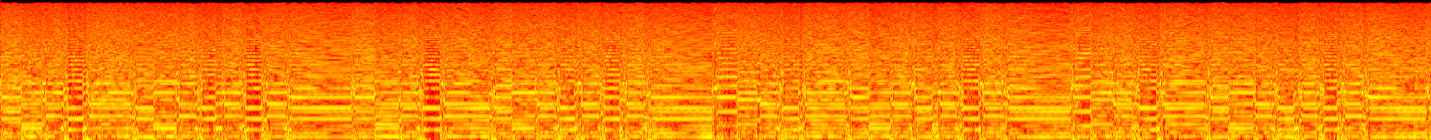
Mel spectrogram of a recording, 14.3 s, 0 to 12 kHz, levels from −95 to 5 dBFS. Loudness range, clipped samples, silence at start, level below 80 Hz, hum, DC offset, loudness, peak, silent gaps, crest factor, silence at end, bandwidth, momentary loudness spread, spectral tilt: 0 LU; under 0.1%; 0 s; -36 dBFS; none; under 0.1%; -18 LUFS; -8 dBFS; none; 10 dB; 0 s; 11.5 kHz; 1 LU; -2.5 dB/octave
